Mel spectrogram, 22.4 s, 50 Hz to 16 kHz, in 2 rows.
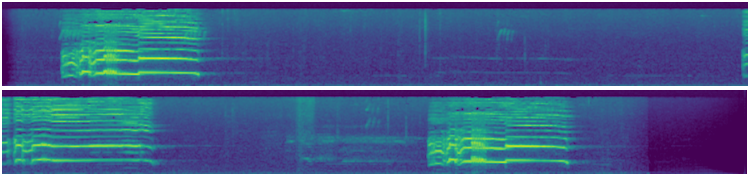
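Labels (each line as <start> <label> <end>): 0.9 A rooster crows loudly outdoors. 3.2
6.2 A cricket chirps quietly. 6.5
7.1 A rooster crows quietly in the distance. 8.8
7.3 A bird chirps in the distance outdoors. 8.1
11.1 A rooster crows loudly outdoors. 13.6
15.6 A rooster crows in the distance. 17.5
16.7 A bird chirps quietly outdoors. 17.3
17.6 A rooster crows and fades. 19.8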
